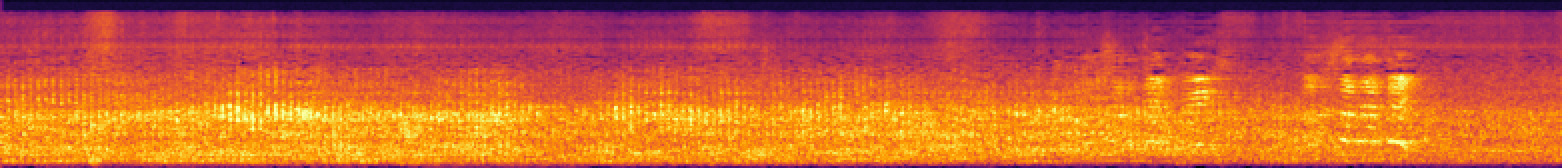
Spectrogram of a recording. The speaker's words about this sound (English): Oh, helicopters.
